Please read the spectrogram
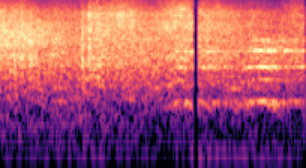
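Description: Faint ice hockey rink ambience during play along the boards: distant voices of players and spectators over a steady hiss, the voices a little clearer from about halfway through.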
